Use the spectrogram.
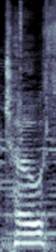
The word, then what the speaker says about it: Thoth: So first things first, we've got Thoth, right? So Thoth, Thoth, Toth, Toth, I've heard it all. It's up to you how you want to pronounce it.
